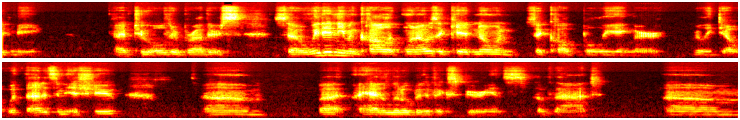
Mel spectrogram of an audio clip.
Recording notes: Listen in to their Zoom interview.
